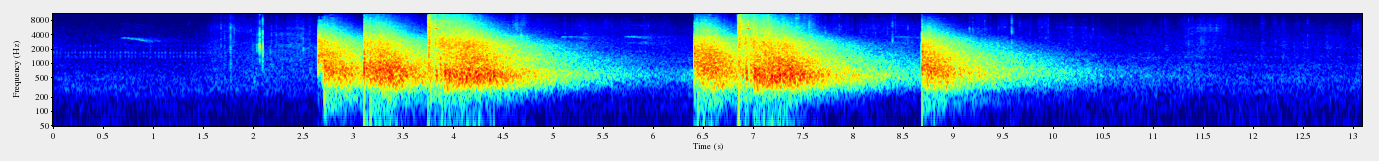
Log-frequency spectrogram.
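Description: Six loud gunshots from hunters firing nearby, three in quick succession and then three more a few seconds later, each followed by a long echo rolling away through the woods.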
